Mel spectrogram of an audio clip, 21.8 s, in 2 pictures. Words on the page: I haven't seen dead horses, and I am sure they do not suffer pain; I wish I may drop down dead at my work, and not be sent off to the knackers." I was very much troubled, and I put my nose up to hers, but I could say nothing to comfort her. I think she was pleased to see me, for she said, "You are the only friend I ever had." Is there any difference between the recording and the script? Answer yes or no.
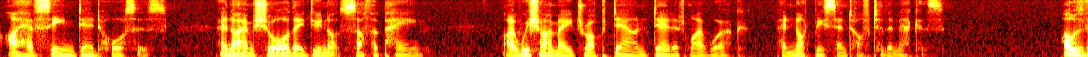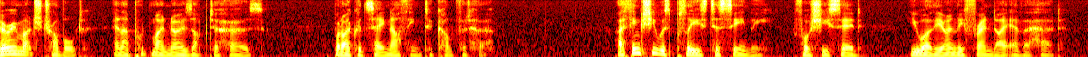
yes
